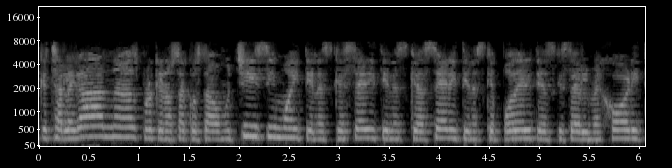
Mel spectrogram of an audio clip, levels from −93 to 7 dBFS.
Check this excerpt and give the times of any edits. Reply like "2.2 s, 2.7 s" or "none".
none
